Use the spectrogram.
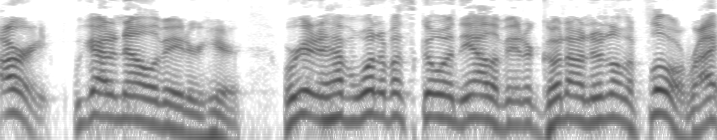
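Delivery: rapid-fire speech. Retelling a movie plan scene, imitating James Woods talking fast. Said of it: "James Wood says it so fast".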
